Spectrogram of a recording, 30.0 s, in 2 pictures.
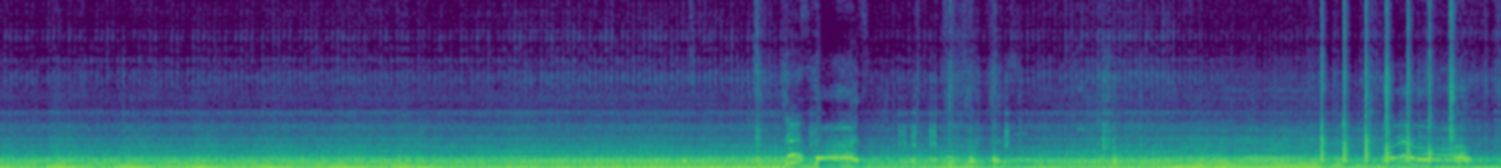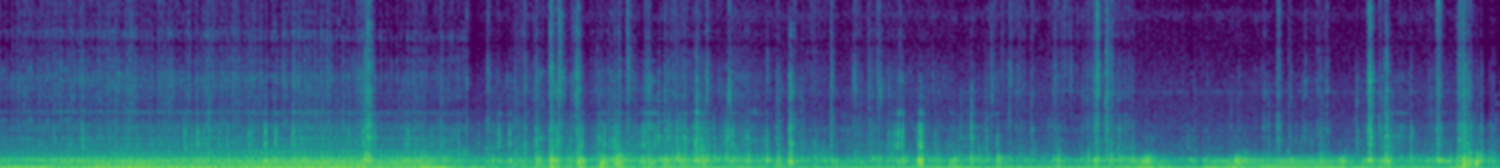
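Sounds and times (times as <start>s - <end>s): car engine idling: 0.0s - 30.0s
clicks and knocks in cabin: 19.8s - 26.2s.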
